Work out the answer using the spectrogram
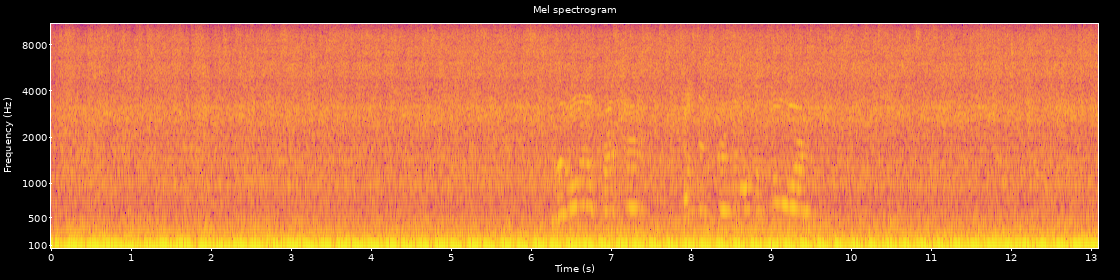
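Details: Blazer after transmission repair, idling while shifter is moved through the gears to circulate transmission fluid; steady deep even idle with no clunks, whine or slipping flare, no leaks: normal idle.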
